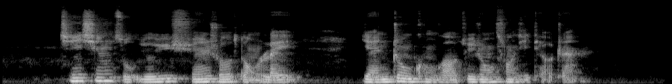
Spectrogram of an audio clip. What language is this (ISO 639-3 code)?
zho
